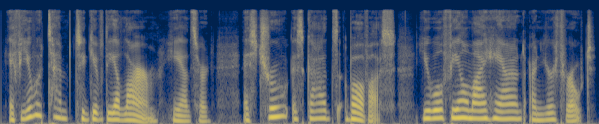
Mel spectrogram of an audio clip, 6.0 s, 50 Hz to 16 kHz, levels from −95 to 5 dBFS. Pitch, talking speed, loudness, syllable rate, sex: 205 Hz, 230 wpm, -17 LUFS, 5.6 syllables/s, female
